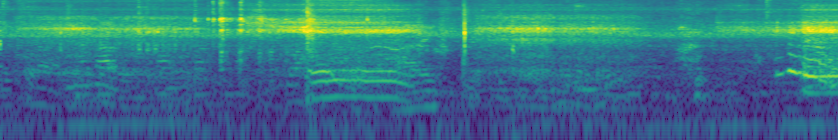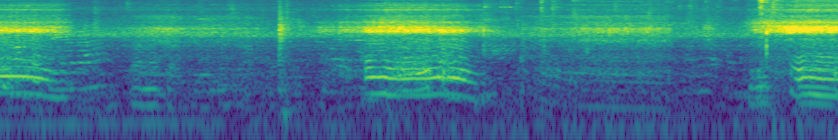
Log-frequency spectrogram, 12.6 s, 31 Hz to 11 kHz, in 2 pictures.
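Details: Snoring during sleep: loud, rattling, somewhat tonal snores about every three seconds, roughly 19 a minute, with faint room noise between them.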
